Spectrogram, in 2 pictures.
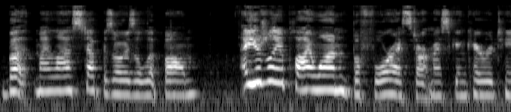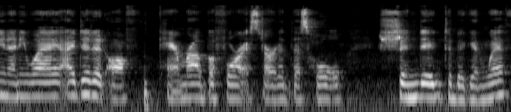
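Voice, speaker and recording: A woman's voice: medium pitch, moderate pace, a little hiss or hum. A woman talking casually through her nighttime skincare routine in a chatty, meandering way, with fillers and small self-corrections. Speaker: skincare vlogger. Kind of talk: casual talk-through while doing skincare.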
